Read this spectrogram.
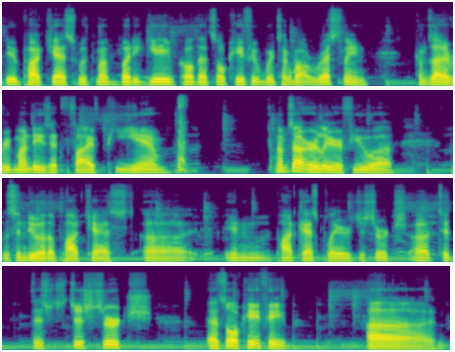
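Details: Adult male speaker; ordinary speech.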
